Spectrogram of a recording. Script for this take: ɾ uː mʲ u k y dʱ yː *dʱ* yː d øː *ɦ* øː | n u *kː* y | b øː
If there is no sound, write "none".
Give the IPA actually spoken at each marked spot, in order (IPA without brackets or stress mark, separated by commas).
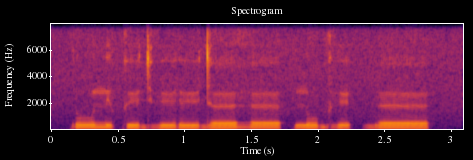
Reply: ɾ, ɦ, ɡʱ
